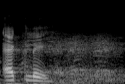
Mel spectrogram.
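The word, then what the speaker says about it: éclat: बोलो एक्ले, एक पढ़ लिया, और ले पढ़ना है और टी साइलेंट है। बोलो एक्ले, इसमें टी जोड़ दो। एक कैसे पढ़ोगे? EC। ले कैसे पढ़ोगे? और टी साइलेंट है, जोड़ दो। बोलो एक्ले।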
